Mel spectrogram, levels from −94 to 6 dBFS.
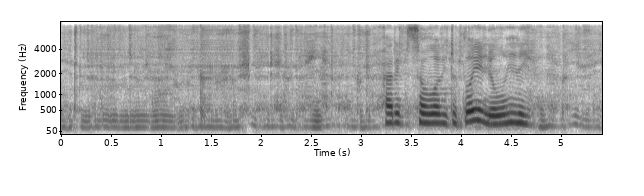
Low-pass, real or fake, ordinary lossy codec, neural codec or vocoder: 7.2 kHz; fake; none; autoencoder, 22.05 kHz, a latent of 192 numbers a frame, VITS, trained on one speaker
